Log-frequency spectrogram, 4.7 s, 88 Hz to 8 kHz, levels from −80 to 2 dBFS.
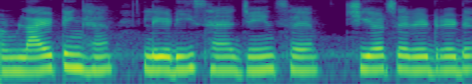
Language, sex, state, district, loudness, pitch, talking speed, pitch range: Hindi, female, Odisha, Nuapada, -15 LUFS, 195 Hz, 140 wpm, 190-200 Hz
